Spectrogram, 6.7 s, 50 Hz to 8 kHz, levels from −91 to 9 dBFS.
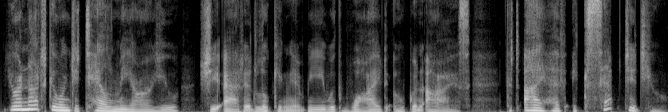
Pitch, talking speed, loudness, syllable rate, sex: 150 Hz, 205 wpm, -18 LUFS, 5.1 syllables/s, female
